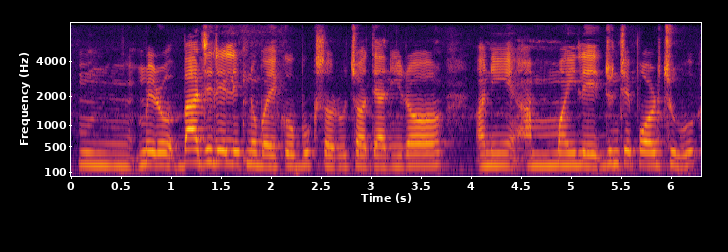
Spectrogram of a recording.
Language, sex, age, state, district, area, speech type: Nepali, female, 18-30, West Bengal, Kalimpong, rural, spontaneous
